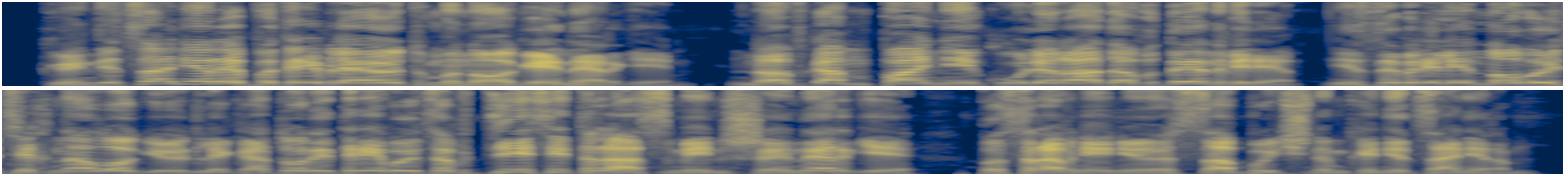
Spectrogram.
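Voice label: Russian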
